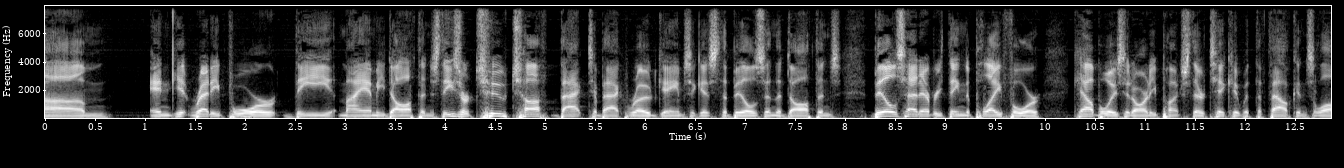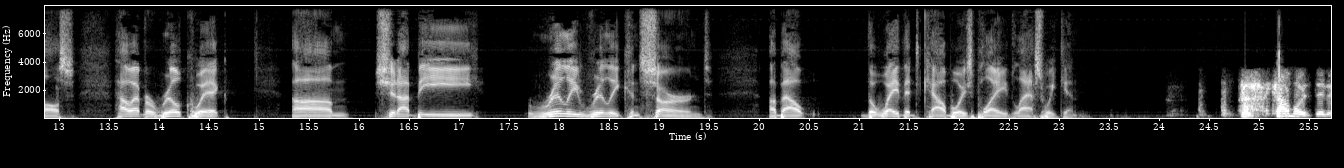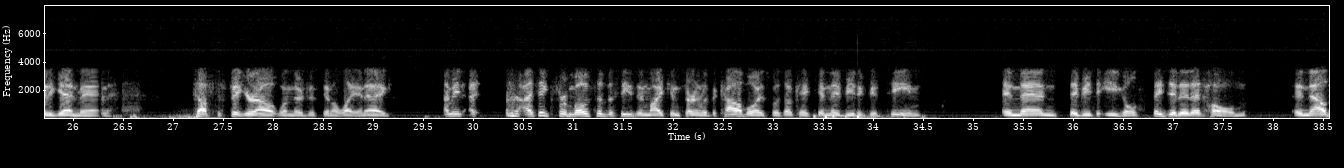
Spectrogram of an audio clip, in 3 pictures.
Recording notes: Joins the show on the Farm Bureau guest line talking about the rest of the NFL season live in the BankPlus Studio.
